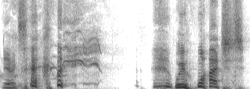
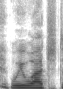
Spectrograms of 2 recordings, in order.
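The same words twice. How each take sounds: First: Giggling through the words; laughing. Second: Said in the usual way. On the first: Real, not acted. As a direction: laugh it out, pitch up high.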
